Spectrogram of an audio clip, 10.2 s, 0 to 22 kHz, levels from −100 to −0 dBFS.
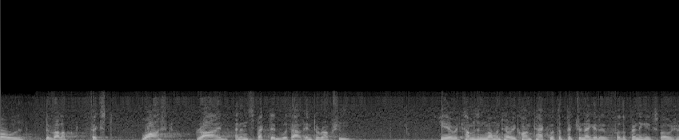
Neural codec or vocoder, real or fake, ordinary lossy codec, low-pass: none; real; Opus, 16 kbps; 7.2 kHz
